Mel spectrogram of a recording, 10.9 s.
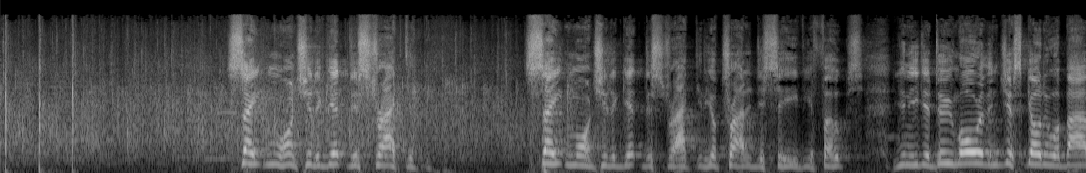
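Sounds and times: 
audience clapping: 0:00.0 - 0:06.3
speech: 0:02.3 - 0:04.4, 0:05.3 - 0:10.8.

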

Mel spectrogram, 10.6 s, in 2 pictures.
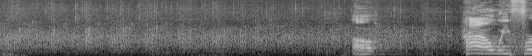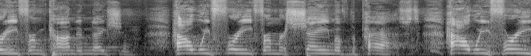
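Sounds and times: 
audience clapping: 0:00.0 - 0:05.0
speech: 0:03.5 - 0:03.9, 0:04.6 - 0:10.6.

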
